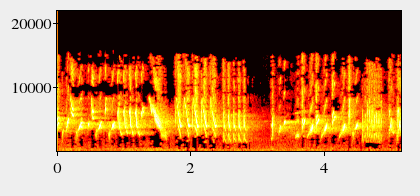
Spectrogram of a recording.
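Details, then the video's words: European goldfinch recorded on 6 April 2019, the first seen that year, delivering a dense, fast liquid twitter of high chirps and trills with brief buzzy notes and one short pause. "Distelfink Stieglitz"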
